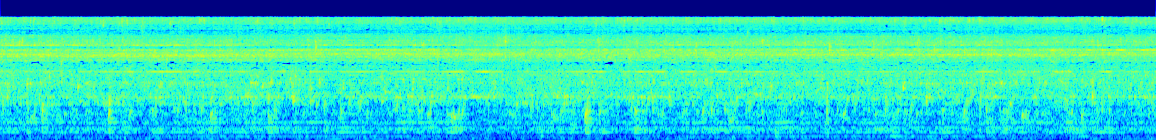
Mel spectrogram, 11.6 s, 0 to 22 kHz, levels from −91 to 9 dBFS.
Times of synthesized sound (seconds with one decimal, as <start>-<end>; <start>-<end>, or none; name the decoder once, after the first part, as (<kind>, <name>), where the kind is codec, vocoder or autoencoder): 4.6-5.6 (autoencoder, DAC-VAE); 9.9-10.7

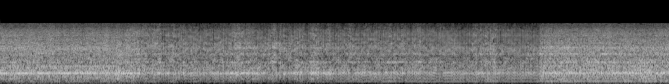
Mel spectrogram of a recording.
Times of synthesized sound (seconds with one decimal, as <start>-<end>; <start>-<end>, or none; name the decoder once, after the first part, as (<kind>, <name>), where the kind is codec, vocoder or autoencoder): 1.4-5.4 (vocoder, HiFi-GAN)

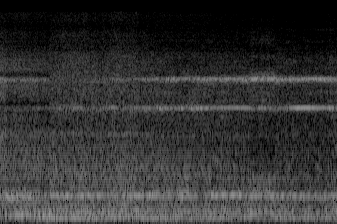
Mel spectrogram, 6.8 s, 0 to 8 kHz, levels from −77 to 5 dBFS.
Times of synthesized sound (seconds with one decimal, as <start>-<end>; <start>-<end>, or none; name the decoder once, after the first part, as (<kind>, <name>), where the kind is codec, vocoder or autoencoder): 0.0-1.0 (codec, ZipCodec); 3.1-4.2; 5.0-5.5

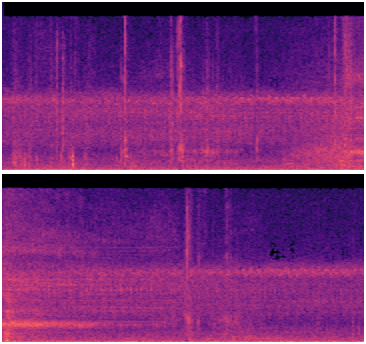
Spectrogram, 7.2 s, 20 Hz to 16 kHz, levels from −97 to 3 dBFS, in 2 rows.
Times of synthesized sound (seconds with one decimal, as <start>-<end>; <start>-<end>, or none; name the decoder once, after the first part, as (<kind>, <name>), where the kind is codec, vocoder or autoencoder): none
